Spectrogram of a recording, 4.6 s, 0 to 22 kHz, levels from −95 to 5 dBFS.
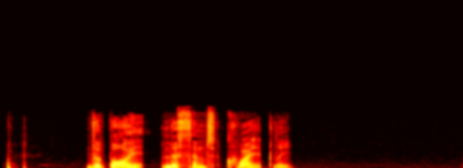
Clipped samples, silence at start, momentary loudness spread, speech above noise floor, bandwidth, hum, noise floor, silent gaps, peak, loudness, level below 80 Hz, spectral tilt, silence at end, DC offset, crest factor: under 0.1%; 0.05 s; 18 LU; 64 dB; 8 kHz; none; -82 dBFS; none; -2 dBFS; -19 LUFS; -52 dBFS; -5.5 dB/octave; 1.75 s; under 0.1%; 20 dB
